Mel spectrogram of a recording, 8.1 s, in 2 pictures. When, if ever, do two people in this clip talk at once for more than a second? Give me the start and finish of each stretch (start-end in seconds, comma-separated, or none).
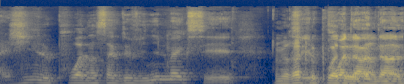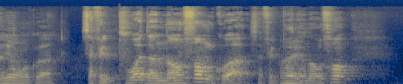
2.9-4.1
